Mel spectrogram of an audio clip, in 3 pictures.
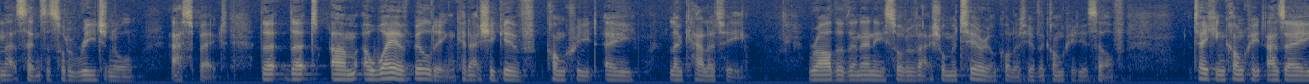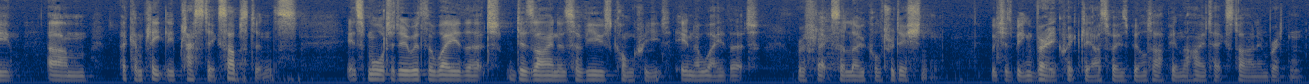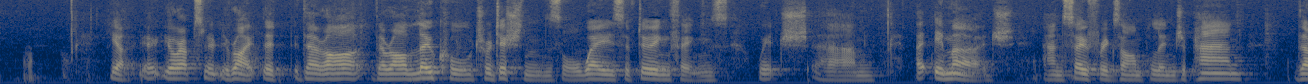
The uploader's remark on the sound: UCL Lunch Hour Lecture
